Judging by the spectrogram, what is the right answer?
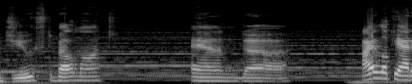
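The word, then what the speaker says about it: Juste Belmont: Everyone says it's pronounced juiced Belmont. And uh I look at it and I see just Belmont with a silent e or it could be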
